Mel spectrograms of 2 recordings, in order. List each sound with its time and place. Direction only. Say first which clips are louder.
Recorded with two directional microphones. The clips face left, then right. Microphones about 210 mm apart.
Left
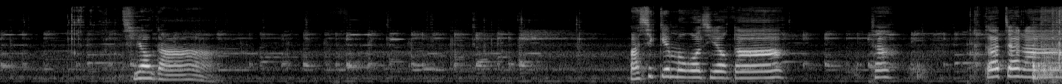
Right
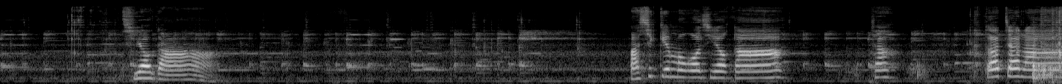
1.2 s speech: right 1 dB; 5° left (ahead or behind)
4.7 s music: left 1 dB; 15° right (ahead or behind)
6.2 s speech: left 3 dB; 25° left (ahead or behind)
